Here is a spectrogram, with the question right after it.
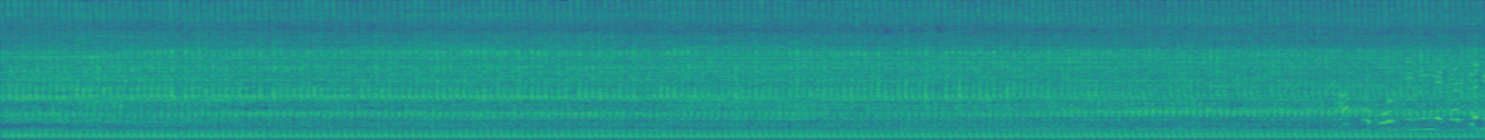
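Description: A four-wheel power tiller engine runs steadily in a field in Bihar, a continuous chugging drone at constant pitch and loudness for the whole stretch, with a voice speaking over it.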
